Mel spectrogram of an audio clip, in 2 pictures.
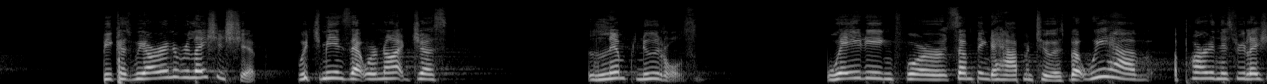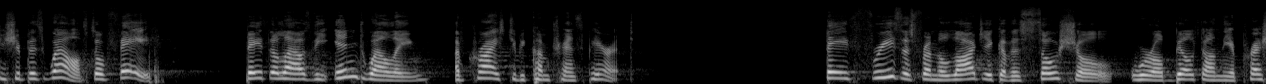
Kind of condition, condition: setting, live audience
